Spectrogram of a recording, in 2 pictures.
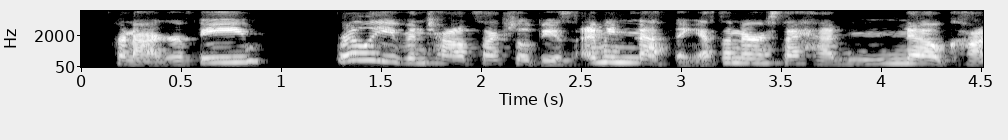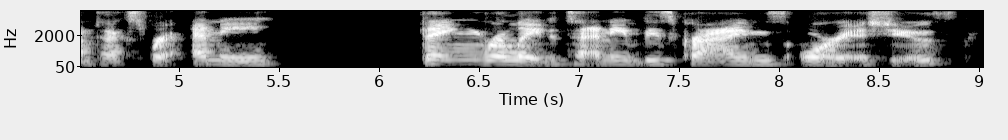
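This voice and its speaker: A woman talks at a fairly quick pace with an American accent, her pitch medium and its variation ordinary. Her tone is bright and sharp. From US Southwest (southern New Mexico). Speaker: forensic pediatric nurse. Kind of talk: interview. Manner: fast.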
